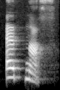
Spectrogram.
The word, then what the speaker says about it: этнос: O is not stressed, so we read этнос.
